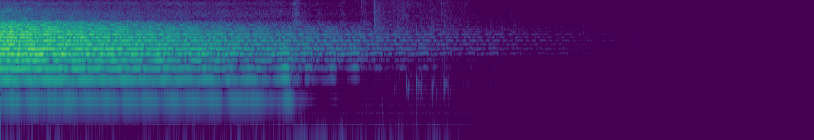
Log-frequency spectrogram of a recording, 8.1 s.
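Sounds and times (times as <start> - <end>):
trumpet: 0.0 - 4.5.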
